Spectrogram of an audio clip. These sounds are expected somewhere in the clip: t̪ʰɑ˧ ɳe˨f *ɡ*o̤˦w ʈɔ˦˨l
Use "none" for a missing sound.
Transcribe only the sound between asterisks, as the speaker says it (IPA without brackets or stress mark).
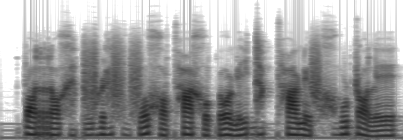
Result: x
